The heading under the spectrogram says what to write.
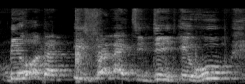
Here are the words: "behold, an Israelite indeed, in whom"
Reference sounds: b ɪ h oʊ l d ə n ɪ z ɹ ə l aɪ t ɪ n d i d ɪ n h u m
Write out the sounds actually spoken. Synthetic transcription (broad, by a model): b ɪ h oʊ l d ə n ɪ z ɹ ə l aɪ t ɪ d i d ɪ n h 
